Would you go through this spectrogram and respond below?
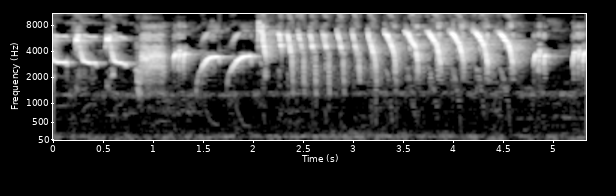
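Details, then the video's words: Cendet (long-tailed shrike) singing in Indonesian gacor fashion: falling whistles, a raspy harsh note, smooth rising slurs, then a fast burst of crisp downward chips around four per second. "SUARA BURUNG CENDET GACOR - SUARA MERDU"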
